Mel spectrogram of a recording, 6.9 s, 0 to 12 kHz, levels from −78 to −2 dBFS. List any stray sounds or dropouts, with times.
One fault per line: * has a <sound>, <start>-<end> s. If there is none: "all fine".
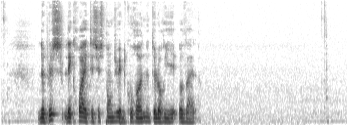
all fine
